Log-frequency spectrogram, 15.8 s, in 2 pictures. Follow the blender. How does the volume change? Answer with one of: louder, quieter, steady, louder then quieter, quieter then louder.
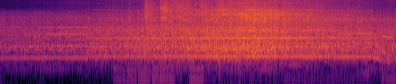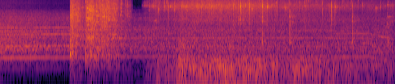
louder then quieter.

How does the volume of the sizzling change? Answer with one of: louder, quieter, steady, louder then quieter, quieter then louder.
quieter.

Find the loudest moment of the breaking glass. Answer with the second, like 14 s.
10 s.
